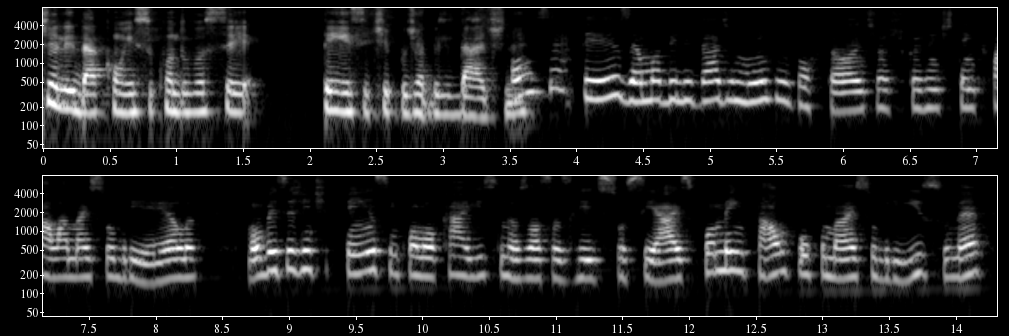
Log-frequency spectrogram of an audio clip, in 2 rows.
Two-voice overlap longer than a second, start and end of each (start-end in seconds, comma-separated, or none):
none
